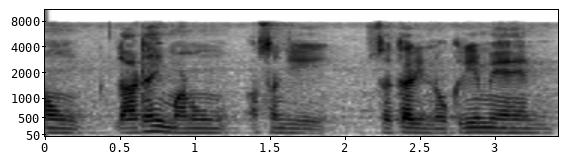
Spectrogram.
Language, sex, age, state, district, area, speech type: Sindhi, male, 30-45, Madhya Pradesh, Katni, urban, spontaneous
